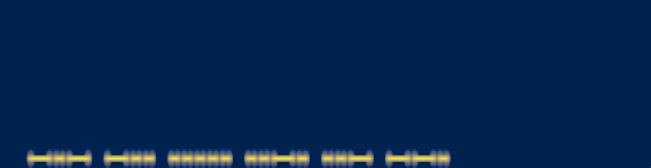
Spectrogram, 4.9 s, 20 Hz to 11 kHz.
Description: Morse code, heard as a keyed tone, about 32 wpm, 700 Hz. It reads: KD5FUG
